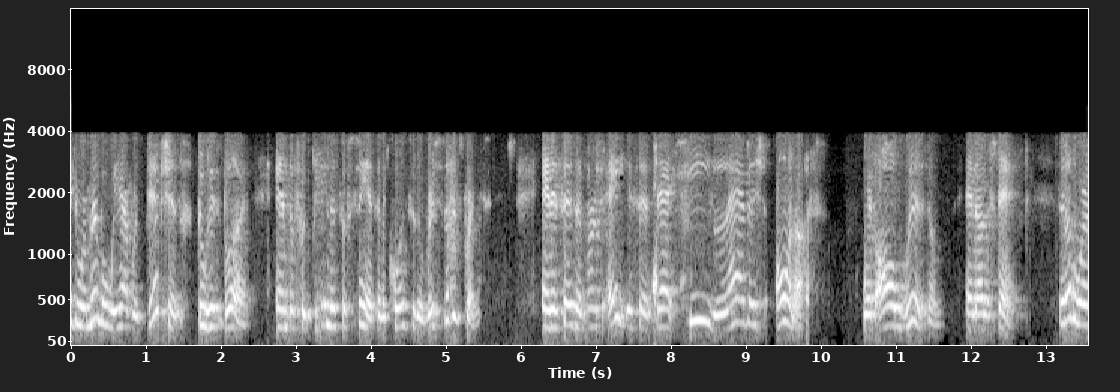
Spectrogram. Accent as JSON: {"language": "English", "town": "Houston", "region": "Texas", "country": "United States", "tie": "born or raised there", "said": "I was born and raised in Houston, we'd have massive floods."}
